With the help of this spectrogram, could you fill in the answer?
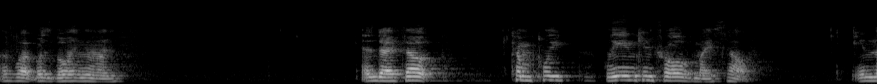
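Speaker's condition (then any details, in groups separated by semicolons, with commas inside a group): Cerebral palsy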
